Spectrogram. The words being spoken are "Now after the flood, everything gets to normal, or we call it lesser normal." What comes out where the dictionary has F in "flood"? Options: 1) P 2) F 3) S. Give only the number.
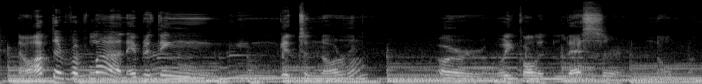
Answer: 1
